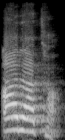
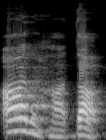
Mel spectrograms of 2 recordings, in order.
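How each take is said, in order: First: The word raha is shortened to one syllable. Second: The word raha is said with both syllables.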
